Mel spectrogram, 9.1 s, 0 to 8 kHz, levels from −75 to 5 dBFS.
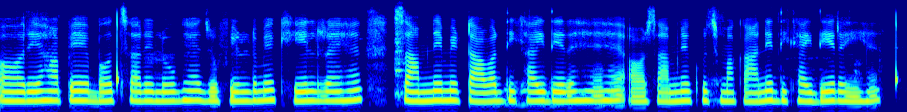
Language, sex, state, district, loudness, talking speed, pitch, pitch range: Hindi, female, Bihar, Bhagalpur, -28 LUFS, 185 wpm, 205 Hz, 200-215 Hz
